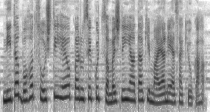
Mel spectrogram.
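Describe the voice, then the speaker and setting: A woman's voice: fairly high pitch, normal speed, faint music behind. A woman storyteller reading scripted narration for a cartoon horror story.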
